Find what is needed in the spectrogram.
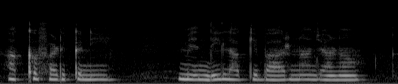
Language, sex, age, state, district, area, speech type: Punjabi, female, 18-30, Punjab, Muktsar, rural, spontaneous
